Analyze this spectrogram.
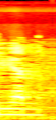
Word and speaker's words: Yuan: Yuan, comme ça se prononce Yuan.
